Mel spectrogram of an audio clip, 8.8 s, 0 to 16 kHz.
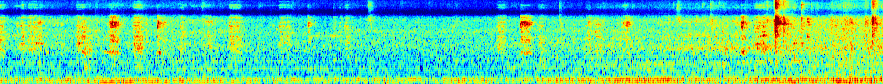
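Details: Iveco Daily diesel minibus, 6-speed, on a Keçiören–Ostim route while driving: heavy road rumble with irregular sharp creaks and squeaks from underneath; source unclear.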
